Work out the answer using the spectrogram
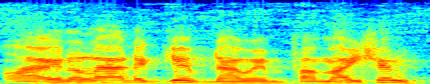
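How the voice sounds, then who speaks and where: An actor playing a big, tough but amiable Cockney guard in a chummy, slangy way, in a 1950s radio drama. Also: male voice, a little high, a little fast, pushed and bright, poor audio. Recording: hissy old 1950s radio recording.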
